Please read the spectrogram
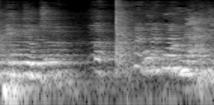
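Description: Two sharp smacks of hands, about a second apart, among talking voices on a PA.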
